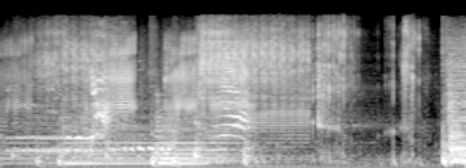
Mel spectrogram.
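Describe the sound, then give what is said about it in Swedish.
Loud crunching of crispbread, bitten and chewed in dry crackly bursts within a psychedelic song, over a dense, swirling musical backdrop of sustained tones, fading briefly near the end before a final crunch. “Och knäckebröd.”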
